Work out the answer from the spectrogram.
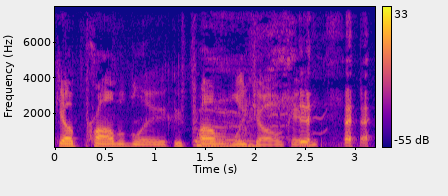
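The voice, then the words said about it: Imitates another person's voice. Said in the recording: “good Rhett impersonation ... Sound just like Rhett. ... Just like him.”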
